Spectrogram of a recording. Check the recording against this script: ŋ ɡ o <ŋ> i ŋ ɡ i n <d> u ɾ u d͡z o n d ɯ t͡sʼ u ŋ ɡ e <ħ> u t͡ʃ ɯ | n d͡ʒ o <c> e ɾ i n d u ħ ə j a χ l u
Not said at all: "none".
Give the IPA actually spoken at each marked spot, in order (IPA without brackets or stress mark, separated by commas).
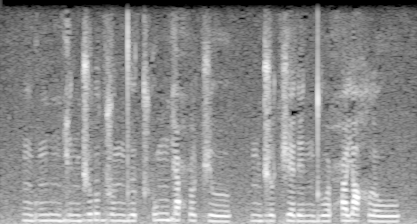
ŋ, d͡ʒ, ħ, t͡ʃ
